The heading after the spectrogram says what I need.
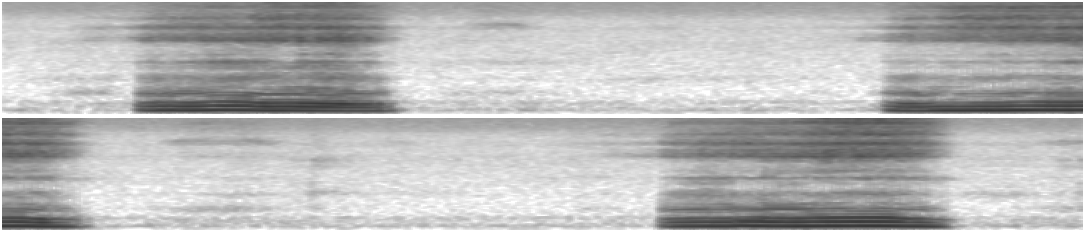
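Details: Snoring in sleep apnea, where the sleeper wakes because breathing is hard or impossible: three loud, rumbling, buzzy snores about three seconds apart with quiet gaps between.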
